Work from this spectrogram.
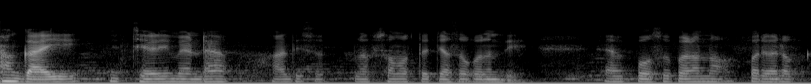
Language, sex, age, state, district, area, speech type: Odia, male, 18-30, Odisha, Mayurbhanj, rural, spontaneous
